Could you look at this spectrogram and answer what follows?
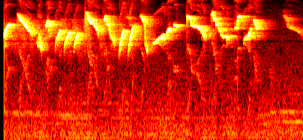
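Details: White-eye singing: a rapid, continuous high-pitched twittering of quick rising and falling chirps that runs almost without a break.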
